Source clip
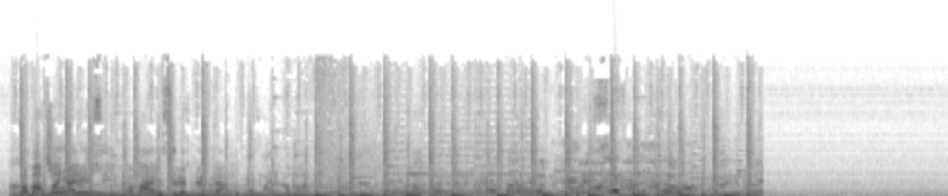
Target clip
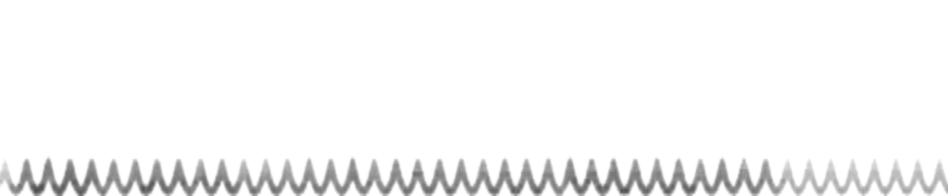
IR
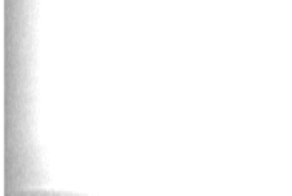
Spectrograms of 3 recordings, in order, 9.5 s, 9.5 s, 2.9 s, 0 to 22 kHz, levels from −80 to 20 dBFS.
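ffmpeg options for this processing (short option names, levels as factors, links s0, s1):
-filter_complex "[0:a]highpass=440,lowpass=4400[s0];[1:a]atrim=start_sample=2205,atrim=end_sample=6615,asetrate=29988,aresample=44100[s1];[s0][s1]afir=irnorm=-1:irlink=0,afftfilt=real='re*between(b*sr/1024,690*pow(2900/690,0.5+0.5*sin(2*PI*4.6*pts/sr))/1.41,690*pow(2900/690,0.5+0.5*sin(2*PI*4.6*pts/sr))*1.41)':imag='im*between(b*sr/1024,690*pow(2900/690,0.5+0.5*sin(2*PI*4.6*pts/sr))/1.41,690*pow(2900/690,0.5+0.5*sin(2*PI*4.6*pts/sr))*1.41)':win_size=1024:overlap=0.75"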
